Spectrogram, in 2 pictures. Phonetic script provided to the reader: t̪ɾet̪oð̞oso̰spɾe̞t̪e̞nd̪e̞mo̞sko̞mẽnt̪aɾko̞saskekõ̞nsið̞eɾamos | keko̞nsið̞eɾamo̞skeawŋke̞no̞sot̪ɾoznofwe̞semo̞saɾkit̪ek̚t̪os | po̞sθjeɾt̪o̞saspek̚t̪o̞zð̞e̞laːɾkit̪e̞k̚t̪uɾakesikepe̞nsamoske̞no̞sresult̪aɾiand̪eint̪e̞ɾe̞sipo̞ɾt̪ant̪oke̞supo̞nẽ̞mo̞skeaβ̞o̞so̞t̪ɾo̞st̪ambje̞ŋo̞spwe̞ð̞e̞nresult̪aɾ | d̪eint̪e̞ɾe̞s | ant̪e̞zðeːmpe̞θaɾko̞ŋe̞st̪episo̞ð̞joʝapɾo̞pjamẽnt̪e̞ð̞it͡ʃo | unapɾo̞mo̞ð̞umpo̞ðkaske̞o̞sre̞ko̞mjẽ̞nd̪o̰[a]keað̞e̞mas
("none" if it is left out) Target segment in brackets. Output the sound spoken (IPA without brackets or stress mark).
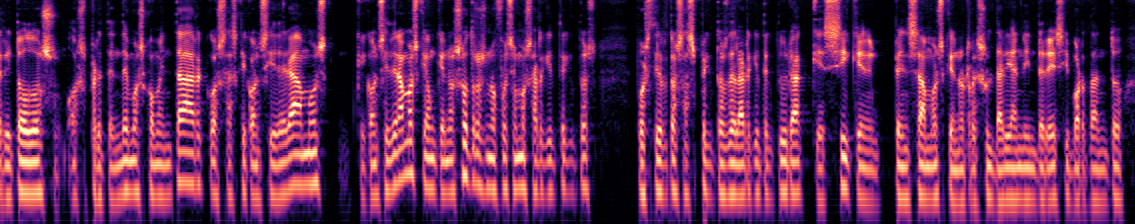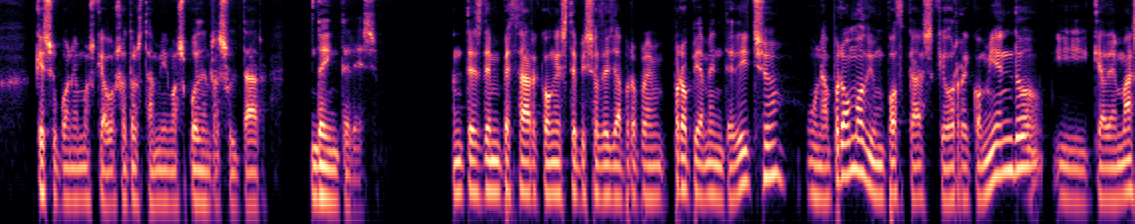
i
